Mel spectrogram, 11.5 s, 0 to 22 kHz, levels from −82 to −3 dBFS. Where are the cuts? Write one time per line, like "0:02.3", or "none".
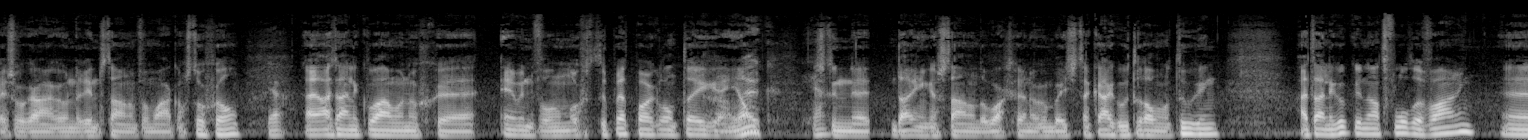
0:06.5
